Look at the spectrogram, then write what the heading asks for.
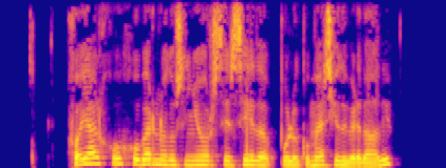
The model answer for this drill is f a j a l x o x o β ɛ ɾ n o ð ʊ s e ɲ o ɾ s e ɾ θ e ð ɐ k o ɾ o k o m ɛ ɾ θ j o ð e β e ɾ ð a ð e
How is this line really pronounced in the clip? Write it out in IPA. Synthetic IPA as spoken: f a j a l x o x o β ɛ ɾ n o ð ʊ s e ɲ o ɾ s e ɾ s e ð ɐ p o l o k o m ɛ ɾ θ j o ð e β e ɾ ð a ð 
